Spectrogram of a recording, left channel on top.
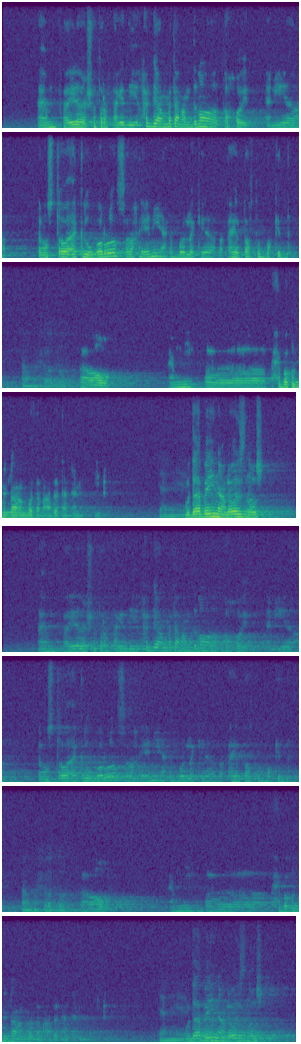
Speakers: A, on the left; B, on the right.
A: فاهم فهي شاطره في الحاجات دي الحاجه عامه عندنا طهايه يعني هي كمستوى اكل وبره صراحه يعني احب اقول لك هي لا هي بتعرف تطبخ جدا
B: اه ما شاء الله
A: فا اه فاهمني فبحب اكل منها عامه عاده يعني كتير
B: يعني
A: وده
B: انت
A: باين على وزني اصلا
